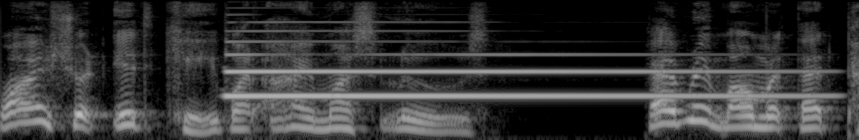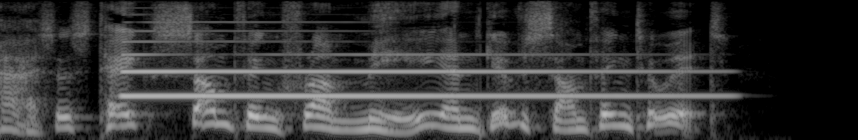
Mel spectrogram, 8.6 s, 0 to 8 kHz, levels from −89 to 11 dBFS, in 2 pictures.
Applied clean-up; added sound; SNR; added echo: none; Wind instrument, woodwind instrument; -5 dB; none.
